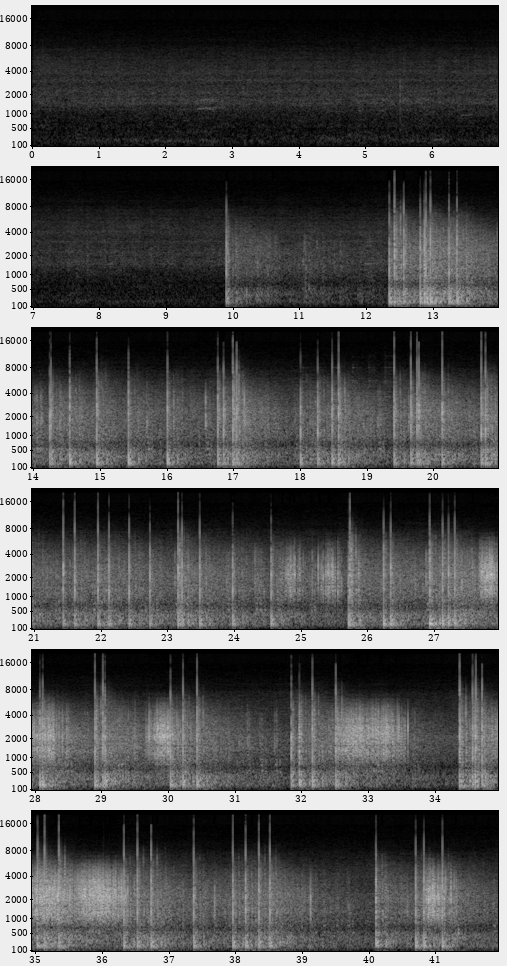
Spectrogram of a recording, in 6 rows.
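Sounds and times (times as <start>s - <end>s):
fireworks bangs and crackling: 9.8s - 41.9s.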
